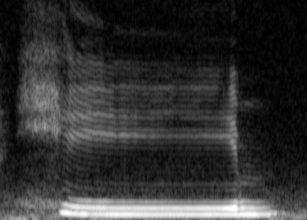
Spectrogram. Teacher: Him tu, ha tu ada sifat hamas dengan rokhawa kan.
